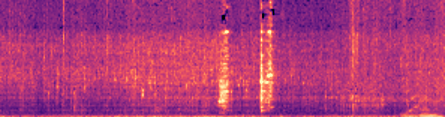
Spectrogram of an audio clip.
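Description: Minced garlic sizzling in hot butter and oil in a stainless steel pan as it is stirred, with two sharp scrapes of the metal utensil against the pan about three seconds in.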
